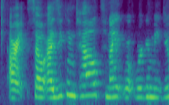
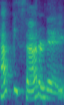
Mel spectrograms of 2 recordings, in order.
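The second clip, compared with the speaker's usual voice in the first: usual speaking voice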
